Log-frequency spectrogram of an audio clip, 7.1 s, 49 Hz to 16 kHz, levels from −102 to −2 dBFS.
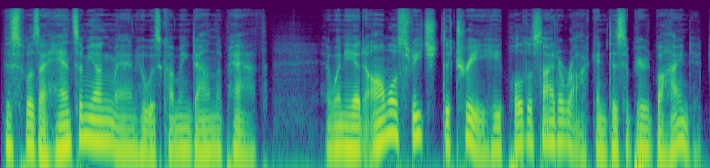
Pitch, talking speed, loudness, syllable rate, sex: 100 Hz, 245 wpm, -20 LUFS, 6.4 syllables/s, male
